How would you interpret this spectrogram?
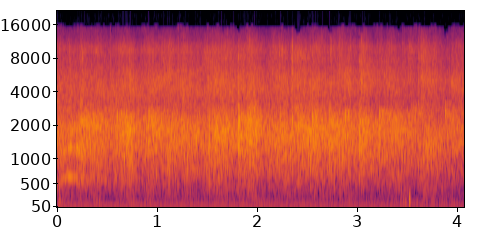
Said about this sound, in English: I mean, yeah, it's okay. You can clap.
